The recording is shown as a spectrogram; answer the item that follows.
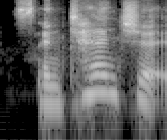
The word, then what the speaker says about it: Sententia: So Sententia is spelled S as in Sam, E-N as in Nancy, T-E-N like 10. And then TIA.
